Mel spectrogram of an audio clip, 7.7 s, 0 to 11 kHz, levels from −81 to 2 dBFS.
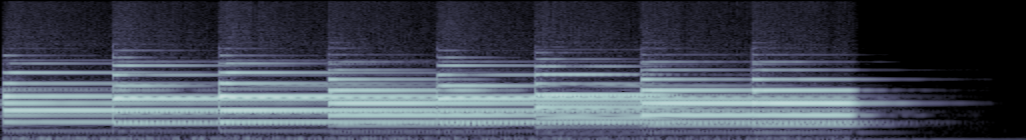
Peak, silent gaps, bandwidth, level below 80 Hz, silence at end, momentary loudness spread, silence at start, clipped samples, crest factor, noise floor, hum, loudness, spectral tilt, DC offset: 0 dBFS; none; 11 kHz; -48 dBFS; 0.9 s; 3 LU; 0 s; under 0.1%; 14 dB; -56 dBFS; none; -14 LUFS; -3.5 dB/octave; 0.2%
